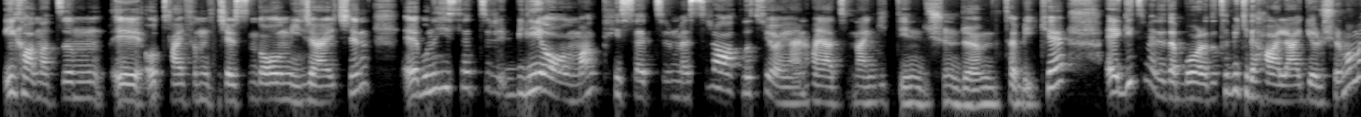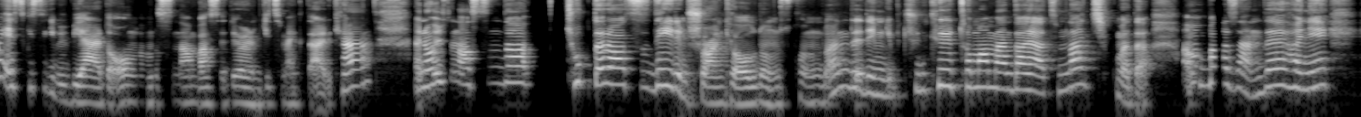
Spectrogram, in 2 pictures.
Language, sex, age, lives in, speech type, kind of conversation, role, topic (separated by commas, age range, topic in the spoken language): Turkish, female, 25-29, Germany, conversation, advice, user, Arkadaşınla aranızın yavaşça açılması ve ilişkinizin soğumasıyla nasıl başa çıkabilirsin?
